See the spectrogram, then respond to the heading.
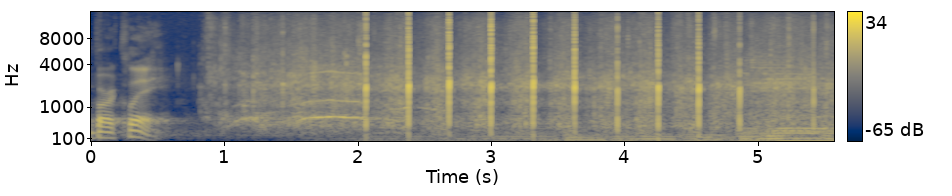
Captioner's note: audience applause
